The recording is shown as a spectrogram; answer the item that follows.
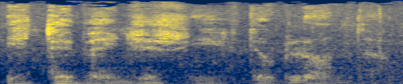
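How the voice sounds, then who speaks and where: An actor playing a weary, protective, sorrowful farmhand in a radio drama, speaking in a halting, tender way. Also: male voice, a bass voice, creaky, exaggerated voice. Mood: tender, sad. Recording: noisy nature ambience behind.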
